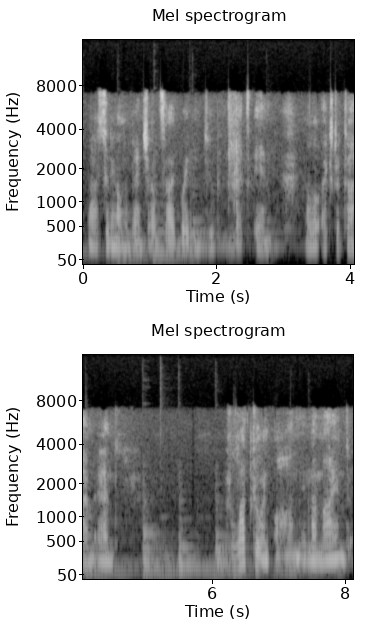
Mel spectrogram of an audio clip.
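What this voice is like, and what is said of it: Whispering. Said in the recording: “I'm whispering a little bit”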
